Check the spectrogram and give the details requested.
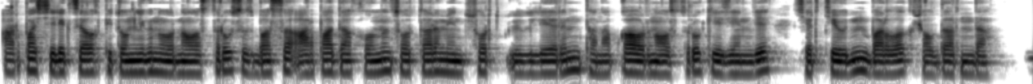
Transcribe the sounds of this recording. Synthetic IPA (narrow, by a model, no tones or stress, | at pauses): ɑɾpɑsʲe̞lʲe̞kt̪sijɑlˠəq̚pʲit̪o̞mnʲiɡʲɪnwo̞ɾnɑlˠɑst̪əɾusəzbɑsə̰ʔɑɾpɑd̪ɑqəlˠənəɴso̞ɾt̪ːɑɾəme̞nso̞ɾt̪ʏ̰lɡʲɪle̞ɾɪnt̪ʰɑnɑp̚qɑwo̞ɾnɑlˠɑst̪əɾukʲʰe̞ze̞nɪnd̪e̞z̥e̞ɾt̪ːe̞wd̪ɪŋbɑɾlˠəqʒ̥ɑlˠd̪ɑɾənd̪ɑ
